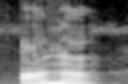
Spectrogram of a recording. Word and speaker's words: أنا: Also remember that ana is always pronounced as ana without the alif.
